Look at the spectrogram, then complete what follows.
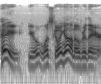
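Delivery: announcer-style narrator voice. Showing the voice used for several of their characters, Starbarians narrator announcer voice. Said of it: "That's a great voice".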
